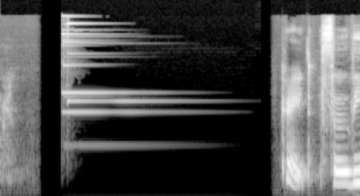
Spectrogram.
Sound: chime rings

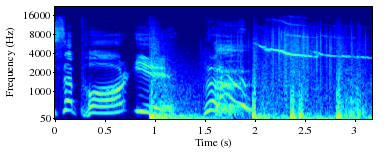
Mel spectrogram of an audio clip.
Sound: explosion; all gasp

